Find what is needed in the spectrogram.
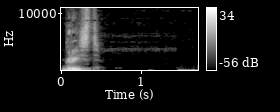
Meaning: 1. to gnaw 2. to nibble 3. to crack (nuts) 4. to bite (fingernails) 5. to nag at
- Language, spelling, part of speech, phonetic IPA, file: Russian, грызть, verb, [ɡrɨsʲtʲ], Ru-грызть.ogg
